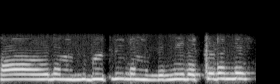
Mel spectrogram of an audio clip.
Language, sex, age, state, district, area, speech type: Telugu, male, 18-30, Telangana, Mancherial, rural, conversation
